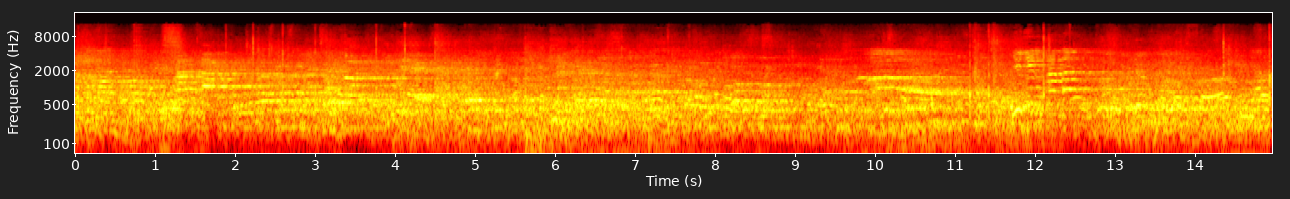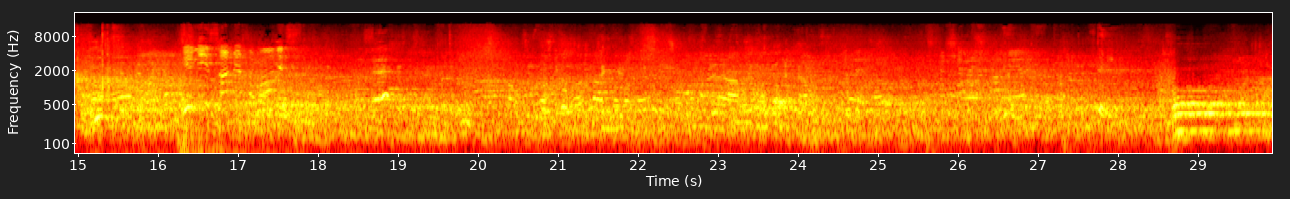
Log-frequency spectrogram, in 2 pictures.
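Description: A crowd murmurs and calls out in a large echoing hall.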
